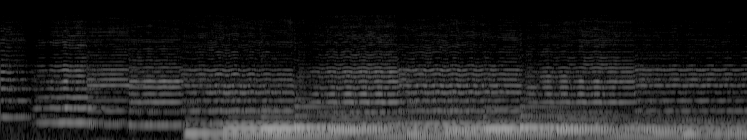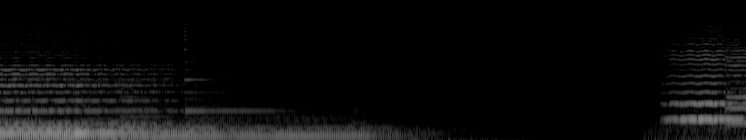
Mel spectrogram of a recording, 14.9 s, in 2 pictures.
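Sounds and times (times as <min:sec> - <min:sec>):
berceuse for violin and harp: 0:00.0 - 0:10.2, 0:14.1 - 0:14.9.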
